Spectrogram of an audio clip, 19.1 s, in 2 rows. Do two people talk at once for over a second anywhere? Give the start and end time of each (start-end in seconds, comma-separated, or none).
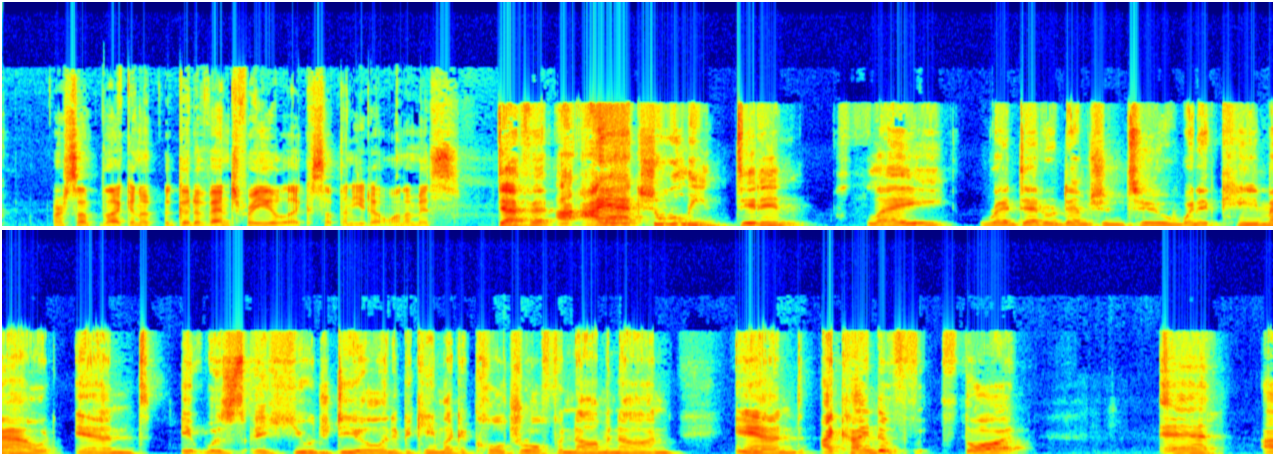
none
